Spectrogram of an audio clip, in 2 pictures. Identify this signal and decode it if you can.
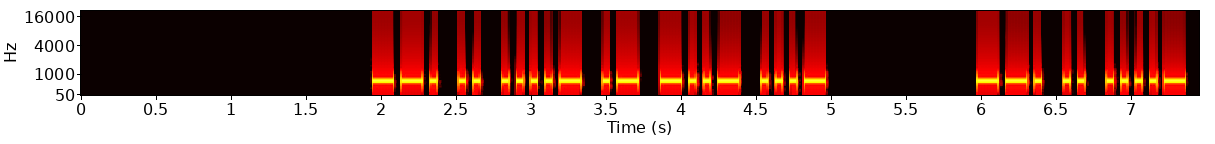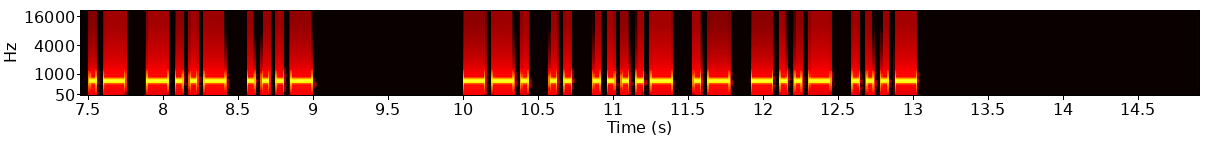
Morse code, heard as a keyed tone, about 25 wpm, 700 Hz. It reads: GI4AXV GI4AXV GI4AXV
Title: DXCC-100 Call Signs - 6 Characters - Repeated 3x - 25wpm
